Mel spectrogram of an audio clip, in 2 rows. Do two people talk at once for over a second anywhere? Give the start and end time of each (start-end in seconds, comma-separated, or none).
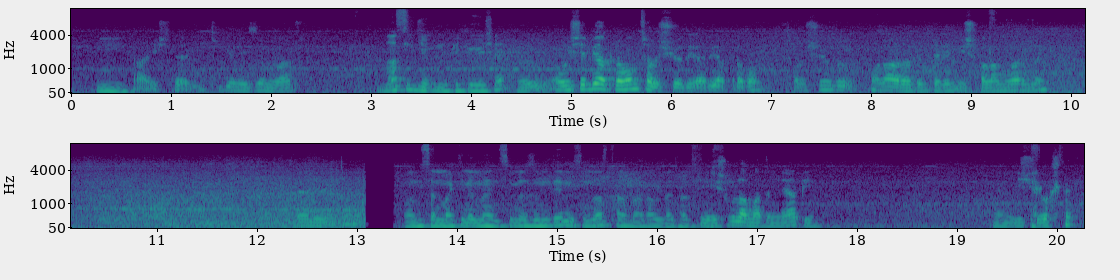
none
